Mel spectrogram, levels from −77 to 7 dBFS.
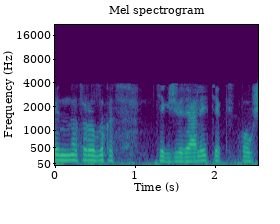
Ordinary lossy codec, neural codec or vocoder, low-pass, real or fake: AAC, 16 kbps; none; 7.2 kHz; real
